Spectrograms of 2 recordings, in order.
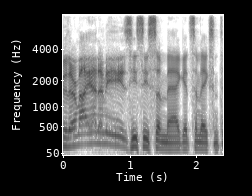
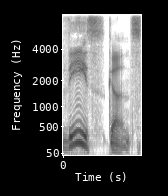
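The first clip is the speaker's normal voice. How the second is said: ordinary delivery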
